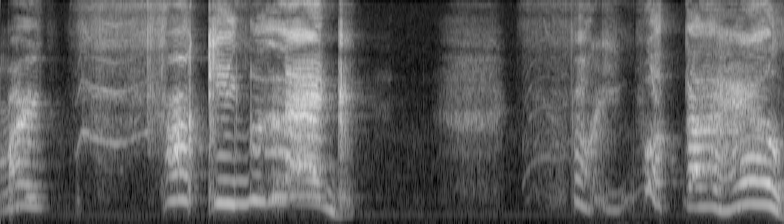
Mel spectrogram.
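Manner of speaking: strained, very high scream through clenched teeth. Voicing a figure sprawled under fallen brick, screaming through gritted teeth. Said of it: "just screaming through gritted teeth".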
